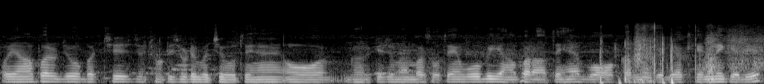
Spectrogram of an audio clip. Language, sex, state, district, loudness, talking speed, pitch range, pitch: Hindi, male, Delhi, New Delhi, -21 LUFS, 235 wpm, 110-120 Hz, 115 Hz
